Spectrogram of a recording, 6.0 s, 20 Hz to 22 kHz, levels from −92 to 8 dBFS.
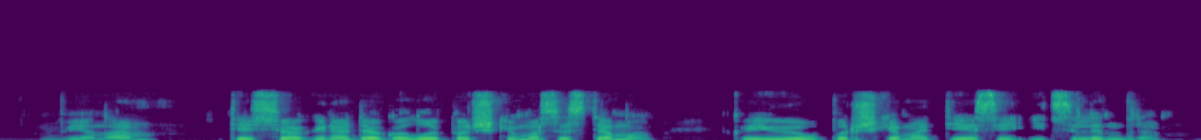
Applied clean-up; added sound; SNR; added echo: none; none; none; none.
